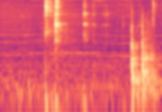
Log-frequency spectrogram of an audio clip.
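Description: Two or three light clinks of a bowl and spatula against a stainless steel saucepan about half a second in, as tempered egg yolks are scraped into the hot cream sauce.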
